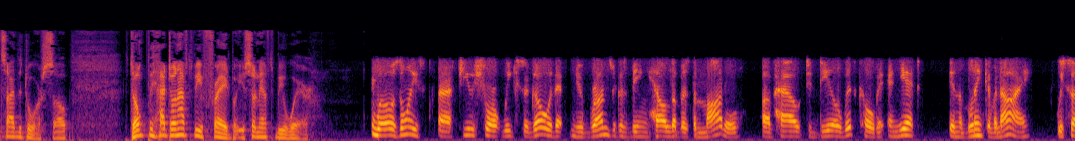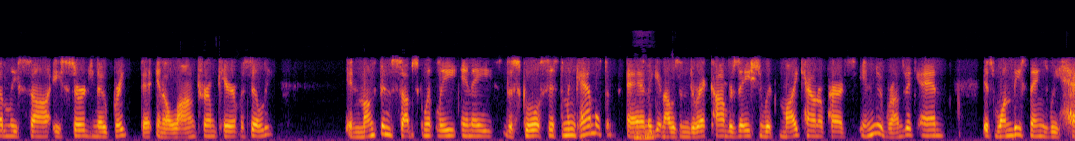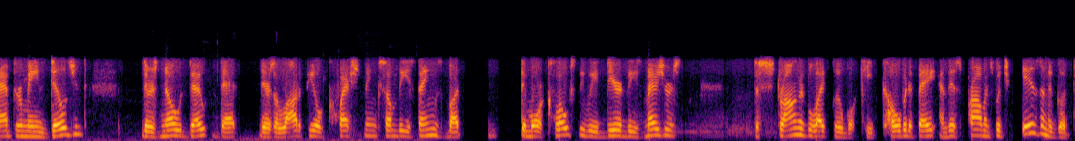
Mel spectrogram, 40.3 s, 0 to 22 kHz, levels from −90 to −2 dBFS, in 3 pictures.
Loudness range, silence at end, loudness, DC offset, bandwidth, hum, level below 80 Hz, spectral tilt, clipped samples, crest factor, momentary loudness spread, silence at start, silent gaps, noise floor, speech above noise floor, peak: 2 LU; 0.1 s; -23 LUFS; under 0.1%; 9.4 kHz; none; -56 dBFS; -5.5 dB/octave; under 0.1%; 18 dB; 7 LU; 0 s; none; -64 dBFS; 41 dB; -6 dBFS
